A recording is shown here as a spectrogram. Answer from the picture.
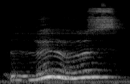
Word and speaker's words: lose: So remember, lose is a verb. It's pronounced with a voiced z sound.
